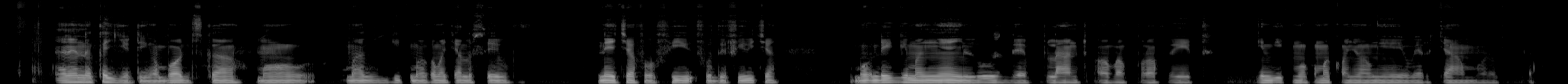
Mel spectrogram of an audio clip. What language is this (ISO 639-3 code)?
luo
